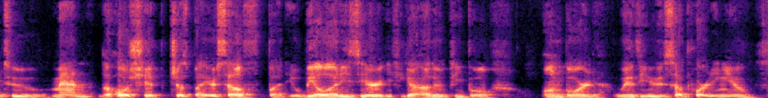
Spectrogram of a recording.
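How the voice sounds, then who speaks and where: A man speaks at a moderate pace in a Spanish accent. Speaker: polyglot language tutor. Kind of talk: interview conversation.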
